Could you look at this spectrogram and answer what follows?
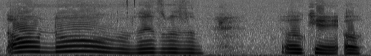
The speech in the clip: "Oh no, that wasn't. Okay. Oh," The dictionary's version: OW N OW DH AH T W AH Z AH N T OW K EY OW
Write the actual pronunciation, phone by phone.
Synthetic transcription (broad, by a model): OW N OW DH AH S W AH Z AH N OW K EY OW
